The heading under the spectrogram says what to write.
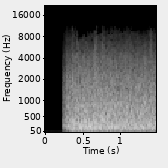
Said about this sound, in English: Small explosions thought to be from a fireworks storage were seen before the massive shockwave that swept through the capital, shattering the peace of a summer's afternoon.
